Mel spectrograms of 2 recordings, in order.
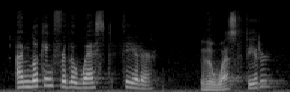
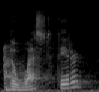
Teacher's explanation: Listen again to the way the voice goes up at the end. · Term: rising intonation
